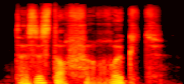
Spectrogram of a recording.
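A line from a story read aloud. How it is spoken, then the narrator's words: Grumbling mutter. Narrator (German): brummte der Größere von Borgheses Leuten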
